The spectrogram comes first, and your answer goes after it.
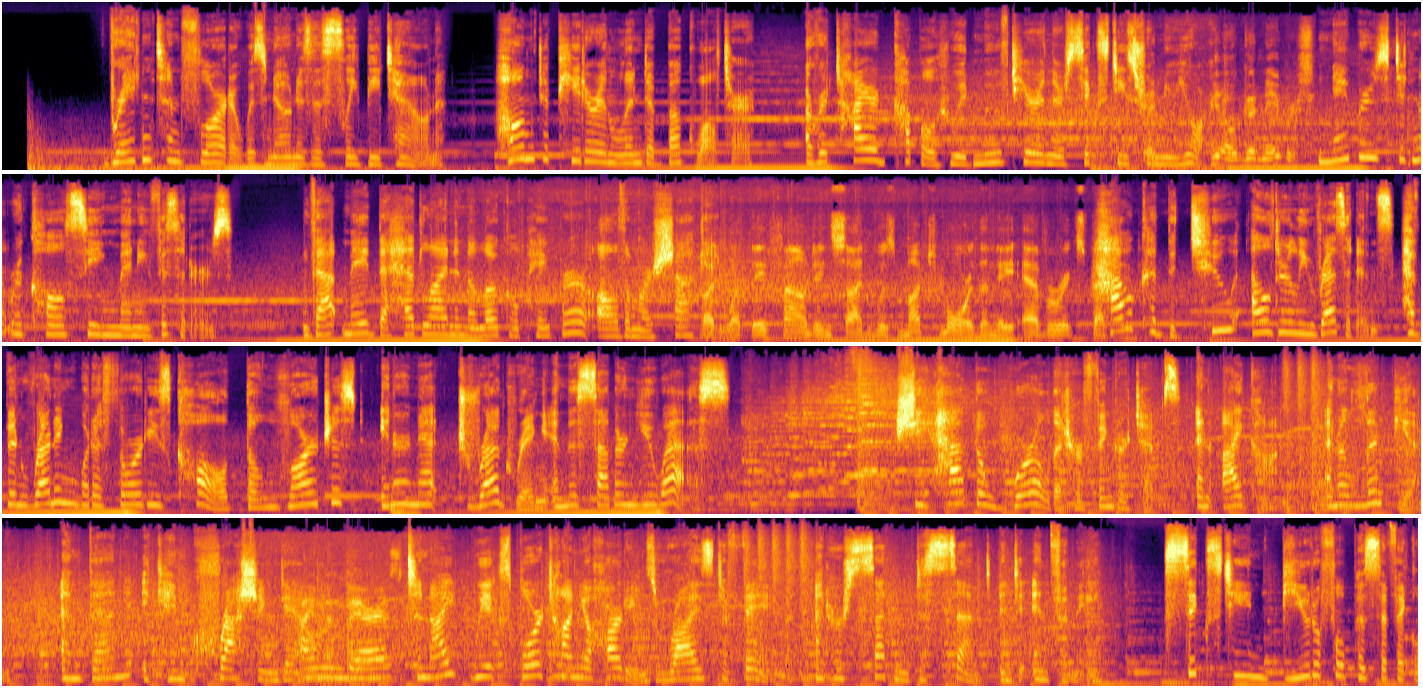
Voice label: TV NARRATION

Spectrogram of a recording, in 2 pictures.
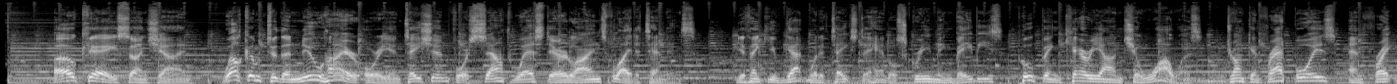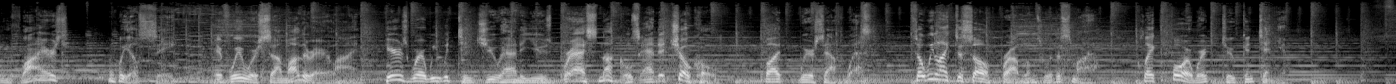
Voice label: E-Learning

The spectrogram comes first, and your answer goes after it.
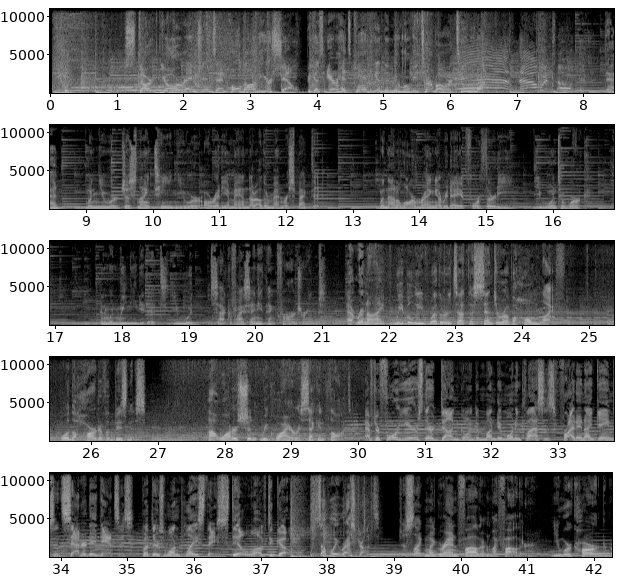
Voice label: Commercial Demo

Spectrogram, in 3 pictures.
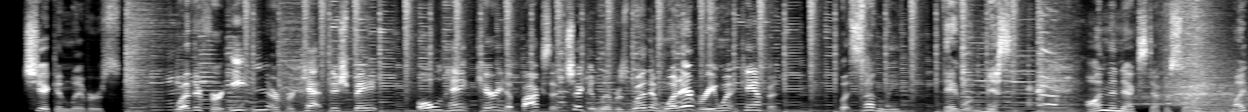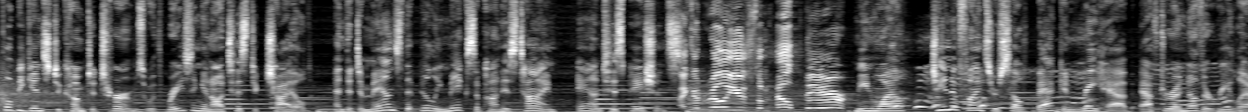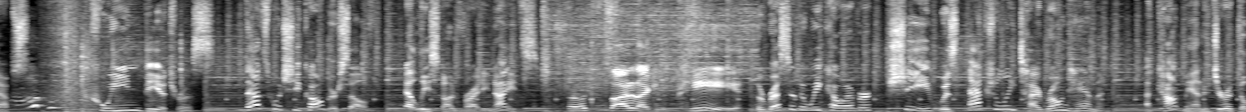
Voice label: TV Narration

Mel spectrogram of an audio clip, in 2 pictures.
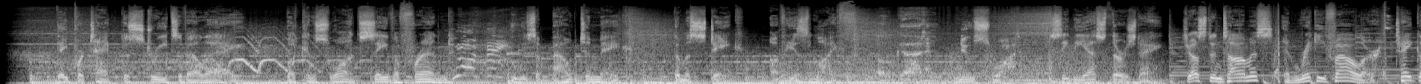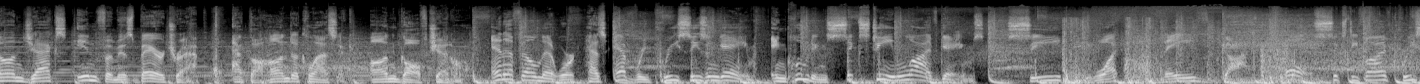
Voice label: Promo

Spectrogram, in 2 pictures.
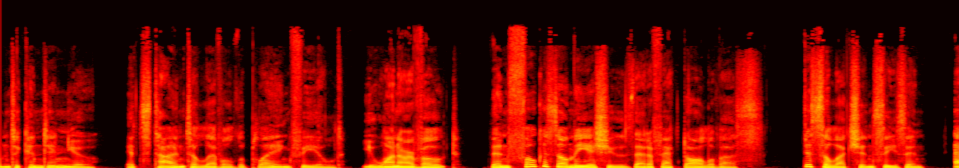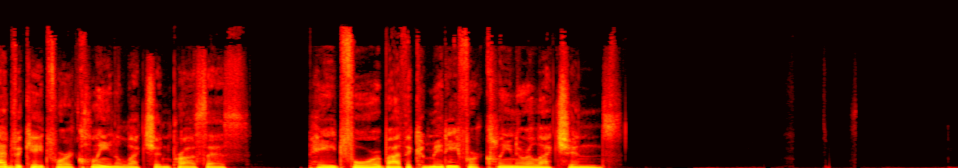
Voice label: Political Campaign Ad; DBP

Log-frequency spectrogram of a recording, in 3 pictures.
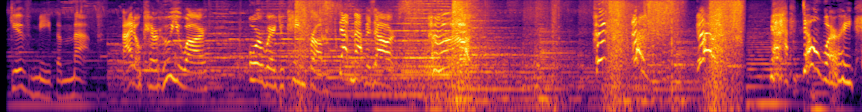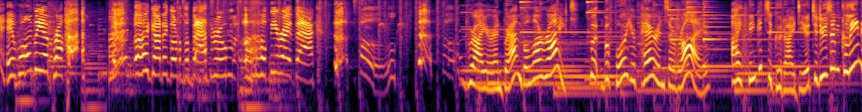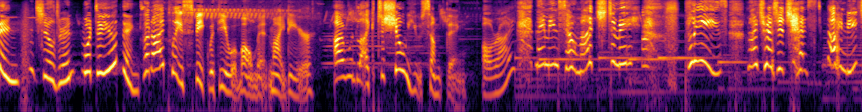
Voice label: CHARACTER; CHARACTER Demo

